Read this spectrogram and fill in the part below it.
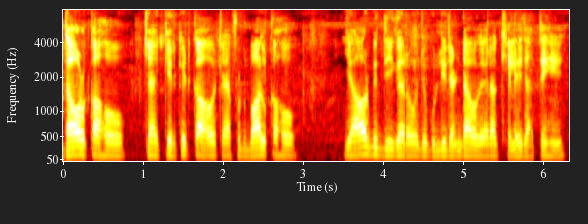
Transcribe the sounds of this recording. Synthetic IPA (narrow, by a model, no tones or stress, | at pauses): d̪aːɭkaɦoː | t͡ʃaːɦekɪɾkɪʈkaɦoːt͡ʃaːɦefʰʊʈbaːlkaɦoː | jaɔːɾbʱid̪iːɡəɾɦoːd͡ʒoːɡʊlːiɖə̃ɳɖaʋəɣɛːɾakʰeːled͡ʒaːt̪eɦɛ̃ː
